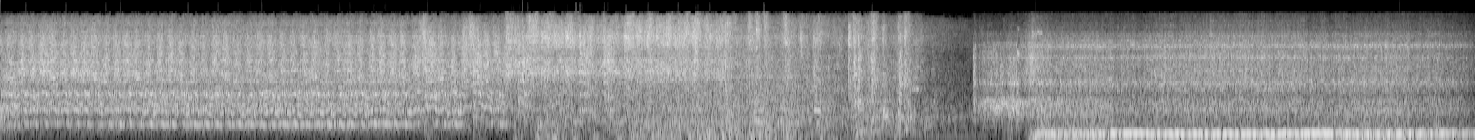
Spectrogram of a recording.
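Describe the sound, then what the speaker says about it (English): An old car engine cranks repeatedly with a grinding starter churn while the pedal is pumped, then catches and settles into a loud, steady low idle, close up and with no voices. "you turn the key but you keep trying and trying, keep turning that key, pumping the pedal, keep turning, pumping,"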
